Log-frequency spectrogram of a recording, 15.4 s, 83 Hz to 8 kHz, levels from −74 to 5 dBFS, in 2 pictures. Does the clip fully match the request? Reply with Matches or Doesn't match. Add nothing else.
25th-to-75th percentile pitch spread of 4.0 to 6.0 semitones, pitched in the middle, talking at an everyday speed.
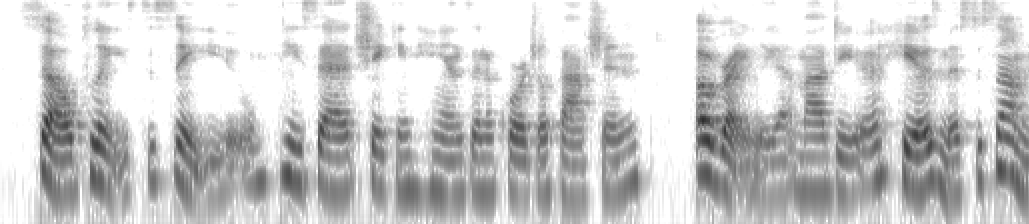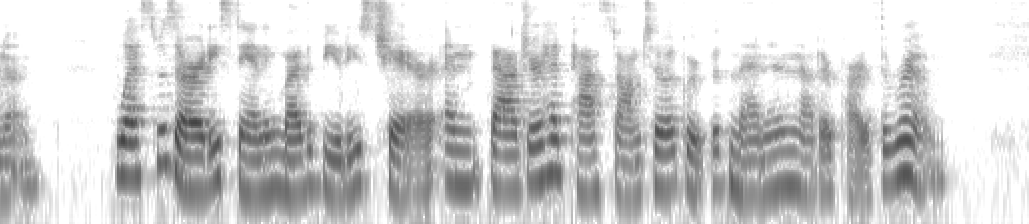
Matches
